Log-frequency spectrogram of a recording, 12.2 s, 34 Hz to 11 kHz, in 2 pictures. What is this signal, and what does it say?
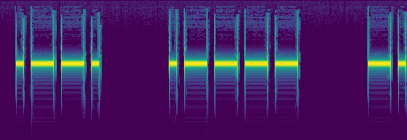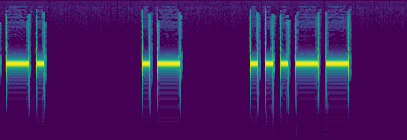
Morse code, heard as a keyed tone, about 10 wpm, spaced as for 6 wpm, 800 Hz. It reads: P1CA3
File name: LEZIONI / 7 GF9Z / 7 G ws 10wpm 3843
